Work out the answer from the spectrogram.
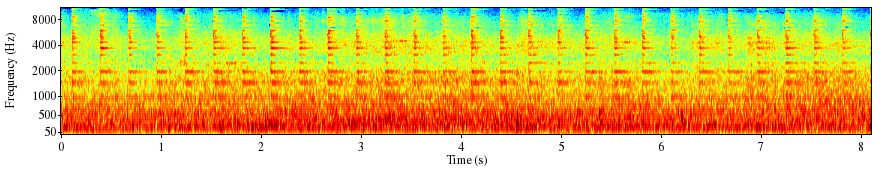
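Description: Covered hopper cars of a Union Pacific grain train rolling steadily past on the rails, with the crossing's RACO mechanical bell ringing rapidly and evenly over the rumble.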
